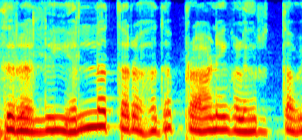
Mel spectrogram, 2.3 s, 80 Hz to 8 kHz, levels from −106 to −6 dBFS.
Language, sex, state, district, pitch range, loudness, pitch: Kannada, female, Karnataka, Koppal, 220-255 Hz, -16 LUFS, 230 Hz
